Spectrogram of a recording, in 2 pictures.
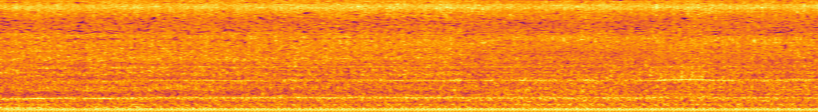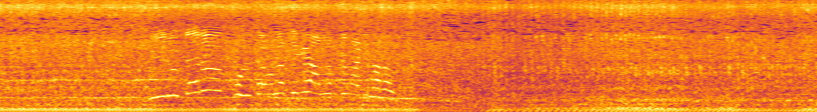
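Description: John Deere tractor's diesel engine running steadily under load with a steady whine as it pulls through a flooded, muddy paddy field. The engine note drops briefly about twelve and a half seconds in, then picks up again.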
